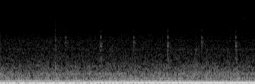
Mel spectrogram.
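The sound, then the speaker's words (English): A Jeep engine accelerating hard, a loud, continuous low rumbling drone with a steady throaty growl throughout and no voices. “Tell me you're gonna rump on it. Hopefully it doesn't just fall over when we accelerate.”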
